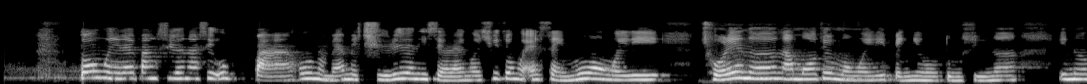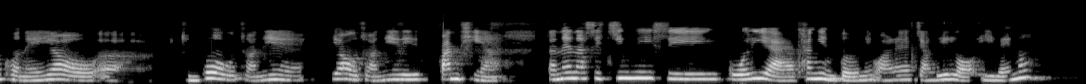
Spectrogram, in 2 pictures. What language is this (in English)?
Min Dong Chinese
